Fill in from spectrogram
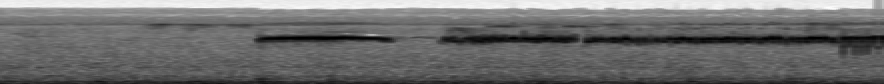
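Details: Canary singing long water-fountain ('air mancuran') song, used for tutoring songbirds: a half-second high buzzing roll, a pause, then two more sustained rapid trills separated by a short break, over quiet background noise.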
